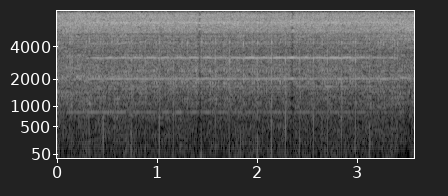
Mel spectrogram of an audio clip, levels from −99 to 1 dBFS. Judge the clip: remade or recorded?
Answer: recorded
